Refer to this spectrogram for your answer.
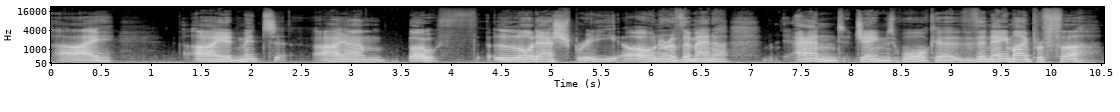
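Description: A man voicing a troubled young gentleman scientist in an audiobook, speaking earnestly and pleadingly. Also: mid-range voice, lively intonation, takes it slowly, no echo, pitched above the performer's own voice. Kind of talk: audiobook character voice.

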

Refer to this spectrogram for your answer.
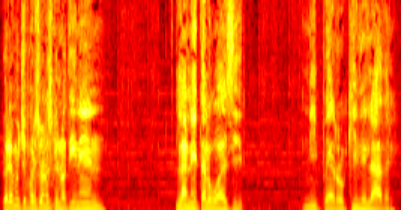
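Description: Man, radio host, high voice, joking banter. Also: moderate pace, soft background music. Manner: playful, laughs a lot, tells jokes.

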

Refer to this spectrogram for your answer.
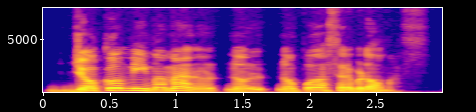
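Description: A young Venezuelan man co-hosting a podcast, telling relaxed stories in casual chat. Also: on the high side, a little slow, dry recording. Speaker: podcast co-host.

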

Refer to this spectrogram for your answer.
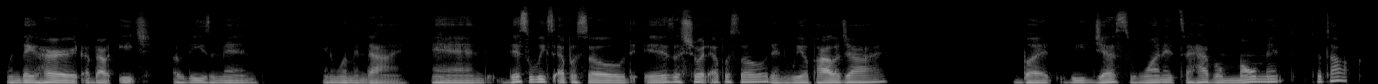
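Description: A man's voice: low voice, steady tone, takes it slowly, a little mellow, dry recording, studio quality. A man co-hosting a podcast, talking in an earnest, reflective way with casual fillers. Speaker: podcast co-host.

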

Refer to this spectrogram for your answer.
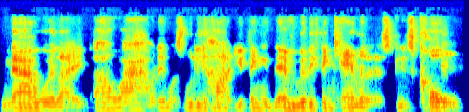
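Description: A photographer appears as a guest in a casual interview, talking in a relaxed, rambling style full of fillers. His voice is fairly low with a breathy edge, and he speaks briskly.

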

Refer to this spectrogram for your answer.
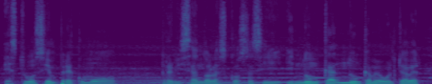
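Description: A man's voice: mid-range voice, fairly quick. Man telling an eerie story. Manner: animated, checks in with the listener. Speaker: guest storyteller. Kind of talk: conversational storytelling. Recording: music playing under the voice.

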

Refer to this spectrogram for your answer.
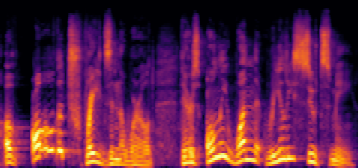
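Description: A woman's voice: low voice, huge pitch swings, unhurried, darkish tone, husky, voice pushed up, exaggerated voice. A woman doing a cheeky wooden puppet boy. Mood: defiant. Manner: impudent, rude. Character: impudent wooden puppet boy, lazy and hot-tempered.

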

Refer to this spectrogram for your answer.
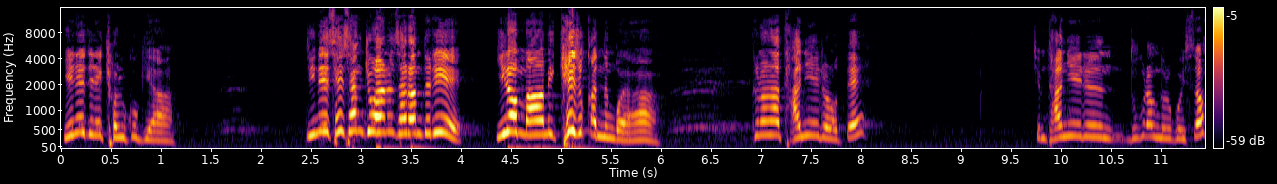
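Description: A woman evangelist preaching at a youth camp, animated and exclamatory, calling out for responses and acting out quotes. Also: extremely high pitch, moderate pace, pauses often. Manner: acts out quotes in voices.

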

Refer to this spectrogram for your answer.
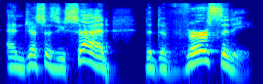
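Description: A man's voice: medium pitch, big pitch swings, moderate pace, fairly bright tone. A man co-hosting a sports podcast with casual analysis, emphatic and repeating words for stress.

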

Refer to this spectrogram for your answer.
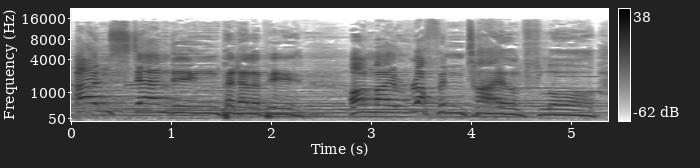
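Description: A man's voice: high-pitched, slow, over music. A man playing a pompous lovesick poet. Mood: grandiloquent. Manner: grandiose, theatrical declaiming with swoops into song. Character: pompous lovesick male poet, florid and vain. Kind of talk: live stage comedy performance.

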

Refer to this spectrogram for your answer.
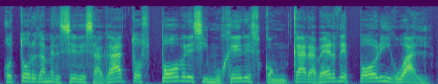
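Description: A man voicing a high-ranking, patronizing male churchman in a read-aloud story, speaking in a preachy way. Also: expressive, slow pace, a little mellow, no echo, studio quality. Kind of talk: audiobook reading.

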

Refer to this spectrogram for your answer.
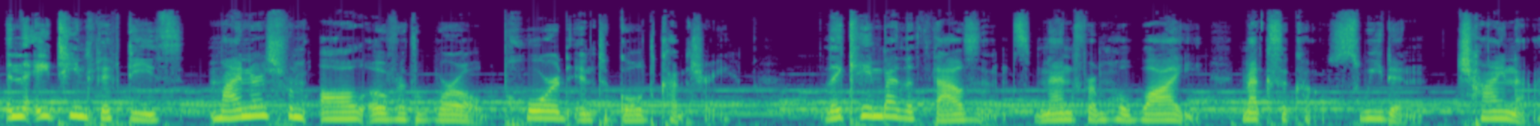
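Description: A man giving scripted, measured documentary-style narration of a true story. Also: fairly high pitch, expressive. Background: music.

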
